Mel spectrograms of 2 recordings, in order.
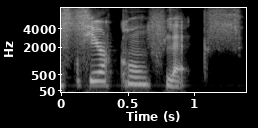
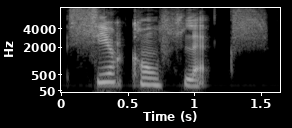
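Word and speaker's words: circonflexe: party hat and its actual name is the sir conflicts sir conflicts in english i think it's a circumflex it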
